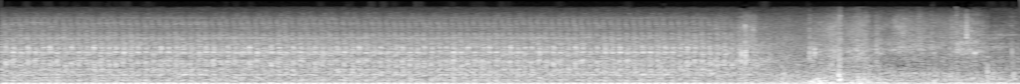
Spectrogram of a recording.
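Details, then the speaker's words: Geo car that bogs down on throttle and sounds like it is running on one cylinder: uneven, lumpy idle with an irregular low pulse about three a second, stumbling near the end; rough running, misfire. "it kind of bogged down a little bit and sounded like it was running on one cylinder and I just let it die and I went to work"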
